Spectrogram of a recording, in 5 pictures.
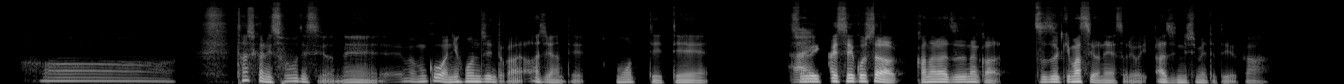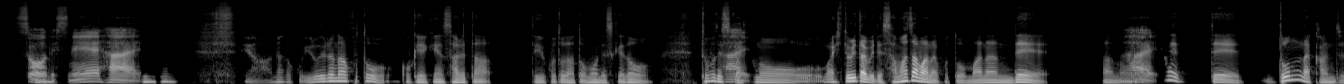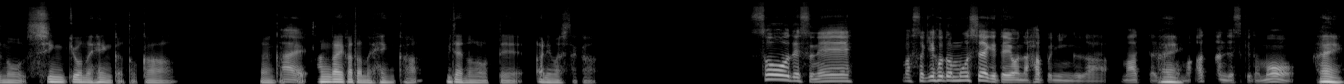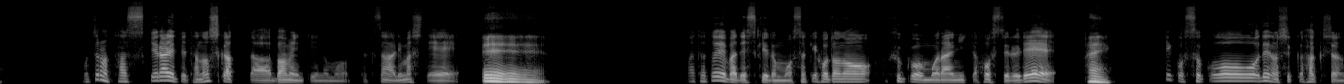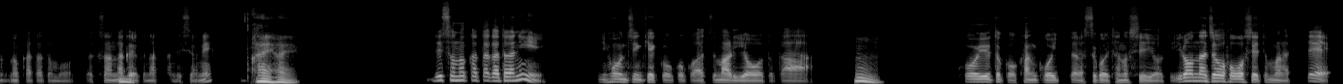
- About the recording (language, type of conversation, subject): Japanese, podcast, 初めての一人旅で学んだことは何ですか？
- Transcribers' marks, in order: other noise; other background noise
